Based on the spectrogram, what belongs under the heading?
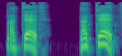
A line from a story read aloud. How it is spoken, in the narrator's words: cried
